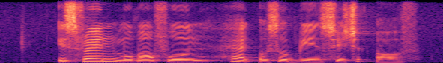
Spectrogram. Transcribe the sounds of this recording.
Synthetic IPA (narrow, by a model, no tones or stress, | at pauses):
hisfɹɛ̃nmobaɪlfõnhɛdɔlsobĩnsit͡ʃɔf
